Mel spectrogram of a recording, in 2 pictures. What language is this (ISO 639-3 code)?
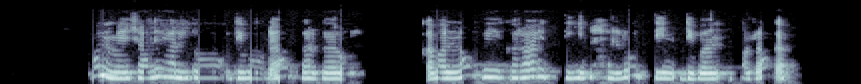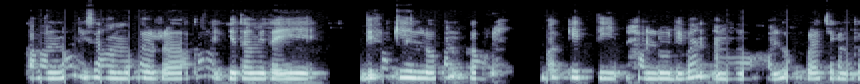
orm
